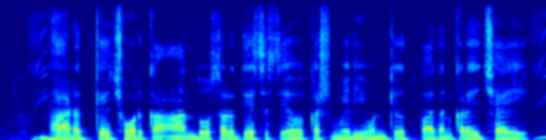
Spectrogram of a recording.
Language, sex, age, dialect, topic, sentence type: Magahi, male, 25-30, Western, agriculture, statement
